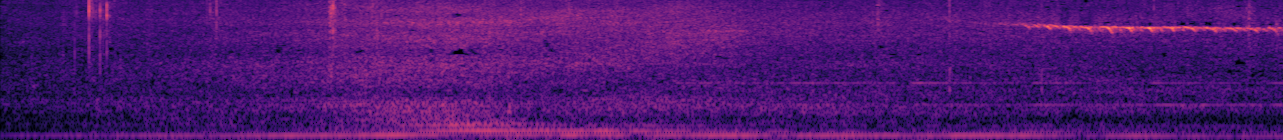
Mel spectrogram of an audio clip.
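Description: An SUV's engine idling, a steady low hum that grows louder over the first two seconds and then holds.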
